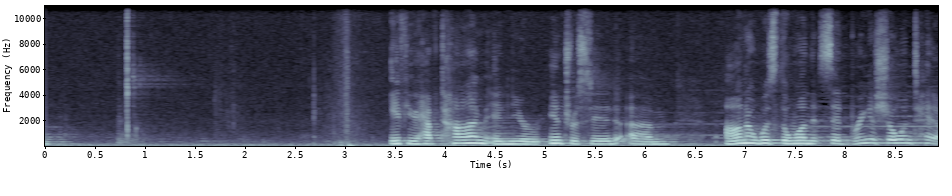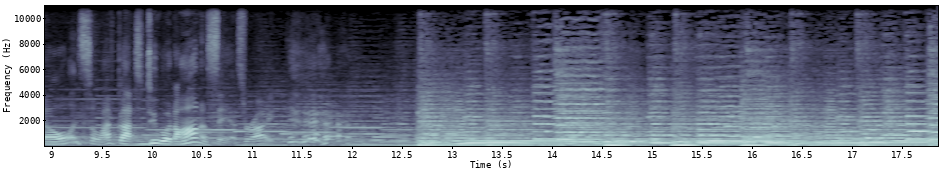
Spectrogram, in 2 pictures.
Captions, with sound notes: If you have time and you're interested, Ana was the one that said, "Bring a show and tell," and so I've got to do what Ana says, right? (laughs) (upbeat music)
